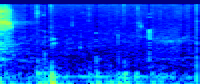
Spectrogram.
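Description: Faint laptop keyboard typing: a quick run of light key clicks over a low steady hum.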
